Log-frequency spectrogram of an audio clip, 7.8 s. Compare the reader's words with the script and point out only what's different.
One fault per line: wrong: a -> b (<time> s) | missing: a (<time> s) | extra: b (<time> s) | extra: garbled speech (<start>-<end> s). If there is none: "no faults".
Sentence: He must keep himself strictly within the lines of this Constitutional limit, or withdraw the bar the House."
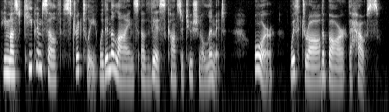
no faults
